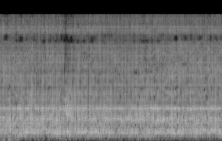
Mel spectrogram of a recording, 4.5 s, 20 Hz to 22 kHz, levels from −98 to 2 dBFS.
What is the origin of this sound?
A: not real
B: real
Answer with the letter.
A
